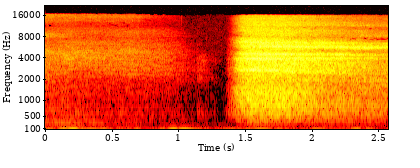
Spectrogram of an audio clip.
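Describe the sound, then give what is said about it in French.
One long, breathy exhale released during a French guided relaxation exercise. It surges up after a brief hush and slowly fades, and faint, softer breath sounds come before the pause. “Expiration et relâchement.”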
